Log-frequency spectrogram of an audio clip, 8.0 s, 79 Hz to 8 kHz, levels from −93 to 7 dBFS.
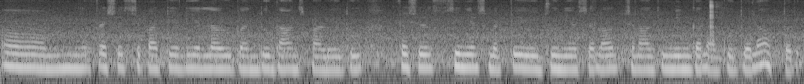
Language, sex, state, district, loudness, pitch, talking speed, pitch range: Kannada, female, Karnataka, Dakshina Kannada, -20 LUFS, 190 Hz, 140 wpm, 185-200 Hz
